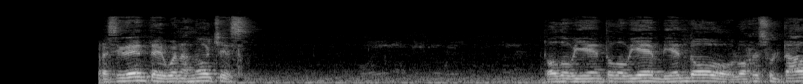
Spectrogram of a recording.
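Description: A man talks on a phone close by.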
